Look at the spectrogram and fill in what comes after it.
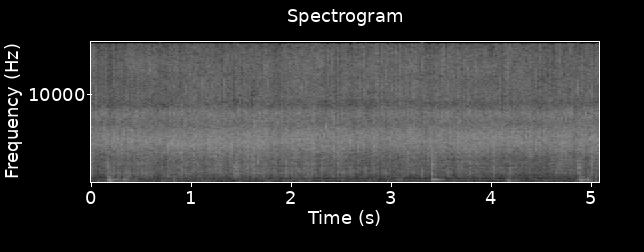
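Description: Cauliflower, green beans and carrots sizzling in hot oil in a wok while being stirred with a wooden spatula: a steady frying hiss with a few light knocks of the spatula against the pan.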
